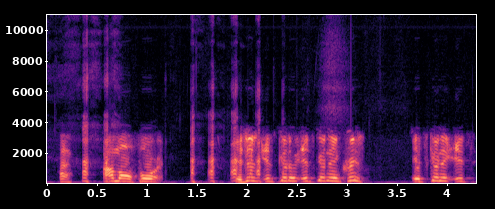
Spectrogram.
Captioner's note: laughs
